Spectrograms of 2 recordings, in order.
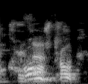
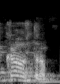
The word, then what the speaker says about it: Kronström: Eu não sei como é que fala, porque é dinamarquês, né? É Kronström. Tem aquele O cortadinho no meio. Não sei como é que pronuncia o sobrenome dele. É Kronström, tá.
